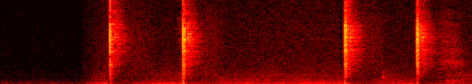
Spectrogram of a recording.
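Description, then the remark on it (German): Two small pebbles are knocked together in two quick pairs, four sharp, dry clicks, mimicking a bird's clicking call. The background is otherwise quiet and no one speaks. “So, und jetzt meine nahezu perfekte Imitation mit zwei kleinen Kieselsteinen.”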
